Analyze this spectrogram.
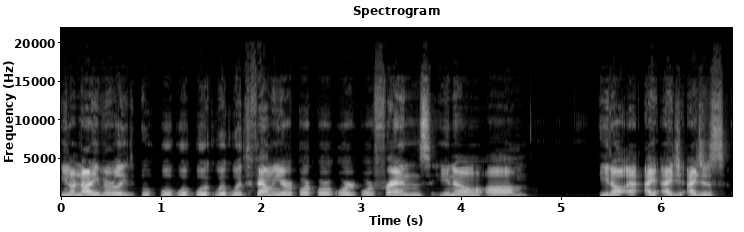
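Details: Adult who stutters and had never really addressed the stutter before; repetitions and filler interjections; stuttering.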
